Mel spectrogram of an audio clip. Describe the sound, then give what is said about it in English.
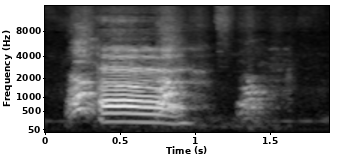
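A dog barks twice at home, first a loud drawn-out bark, then a shorter, quieter one a moment later, over a faint steady background hum. “We love pets here. I have three dogs here, but you know, during the podcast, I hide them so that they just play with themselves.”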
